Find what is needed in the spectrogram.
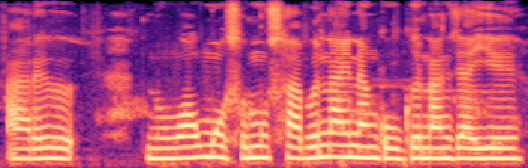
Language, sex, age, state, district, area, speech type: Bodo, female, 45-60, Assam, Udalguri, rural, spontaneous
